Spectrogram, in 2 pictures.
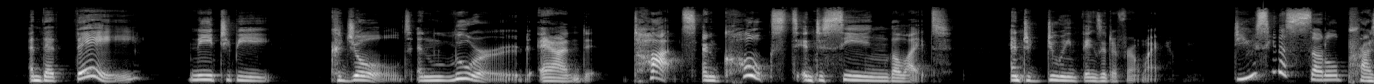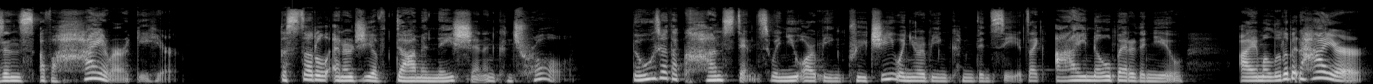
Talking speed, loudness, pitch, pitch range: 145 wpm, -17 LUFS, 185 Hz, 165-215 Hz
